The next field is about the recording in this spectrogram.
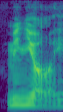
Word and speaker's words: Mignola: Is it pronounced Mignola? – Mignola, yeah, Mike Mignola.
